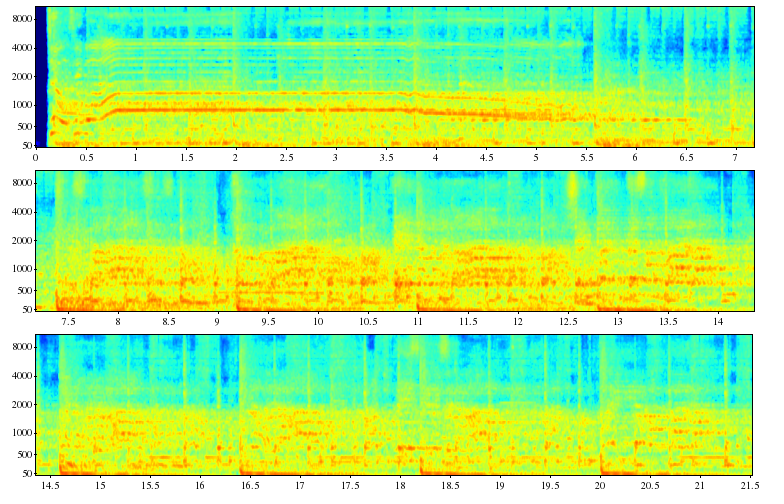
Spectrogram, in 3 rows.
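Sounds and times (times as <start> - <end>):
trailer background music mix: 0.2 - 21.5.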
